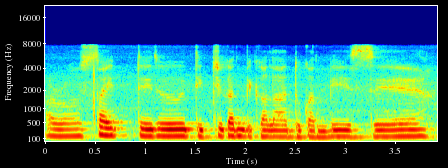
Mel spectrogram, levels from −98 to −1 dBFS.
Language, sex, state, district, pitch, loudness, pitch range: Nagamese, female, Nagaland, Kohima, 155 Hz, -14 LUFS, 150-160 Hz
